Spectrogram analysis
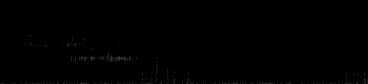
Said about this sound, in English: Excuse me here while I take a quick sip.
